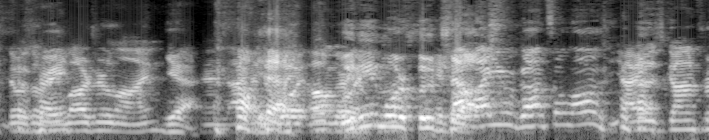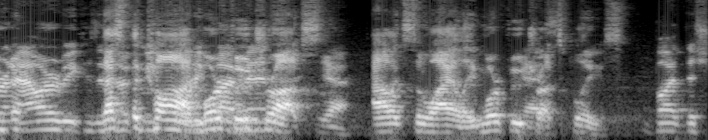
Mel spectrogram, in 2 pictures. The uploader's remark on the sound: LIVE FROM THE UNION MARKETPLACE CARD SHOW AT DEL MAR, CA FAIRGROUNDS AND RACETRACK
